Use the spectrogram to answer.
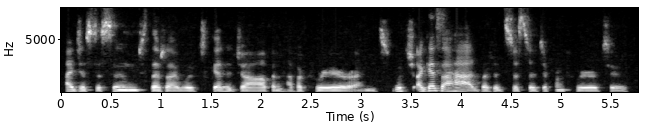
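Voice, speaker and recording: A woman's voice: a bass voice, steady tone, brisk, a little mellow, no room sound, low-quality recording. A middle-aged woman from Ireland with an Irish accent touched by Boston, chatting easily as an interview guest with many fillers. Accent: Irish with some Boston. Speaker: guest, partnerships expert. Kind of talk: casual interview chat.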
